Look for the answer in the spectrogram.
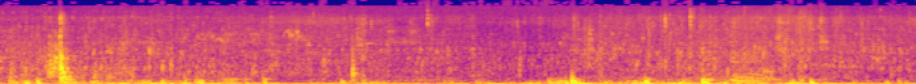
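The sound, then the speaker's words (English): Water in a creek that has formed on a farm trickles and burbles steadily beside the listener, a continuous gurgling wash with small splashy bursts throughout, at a moderate, even level and no talking. “I don't know if you can hear that sound uh, beside us, but that's basically a uh, a creek that has started on our farm Whoa.”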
